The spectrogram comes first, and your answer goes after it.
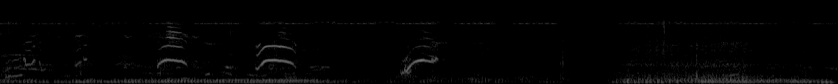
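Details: A kitten, one of a family of four, gives three clear rising-and-falling mews about a second apart, each with bright overtones, while a person calls softly nearby. A brief dropout follows, then a steady high hiss remains.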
